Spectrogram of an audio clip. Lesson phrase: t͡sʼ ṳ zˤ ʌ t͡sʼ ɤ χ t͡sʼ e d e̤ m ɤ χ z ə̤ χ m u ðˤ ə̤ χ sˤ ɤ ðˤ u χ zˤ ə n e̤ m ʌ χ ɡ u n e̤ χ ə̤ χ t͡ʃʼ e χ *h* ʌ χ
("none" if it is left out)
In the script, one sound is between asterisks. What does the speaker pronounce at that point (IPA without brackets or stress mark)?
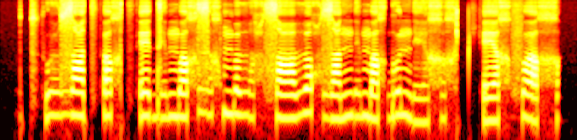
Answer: f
